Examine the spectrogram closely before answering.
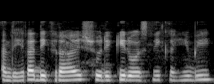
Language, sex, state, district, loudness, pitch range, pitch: Hindi, female, Chhattisgarh, Sukma, -16 LUFS, 195-210 Hz, 205 Hz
